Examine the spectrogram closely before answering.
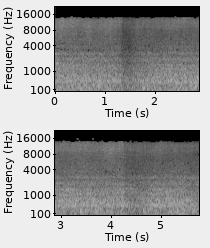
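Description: Amtrak passenger train's coaches passing close by at speed: a steady rush of wheels on rail with some clatter, briefly dipping about a second and a half in.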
